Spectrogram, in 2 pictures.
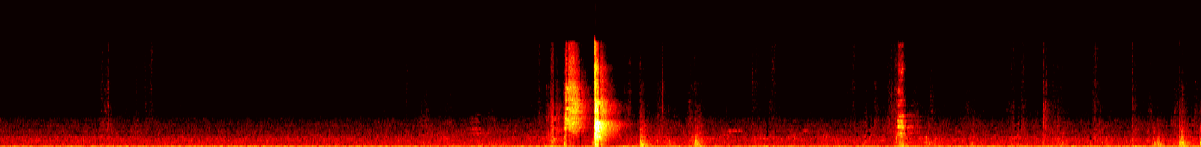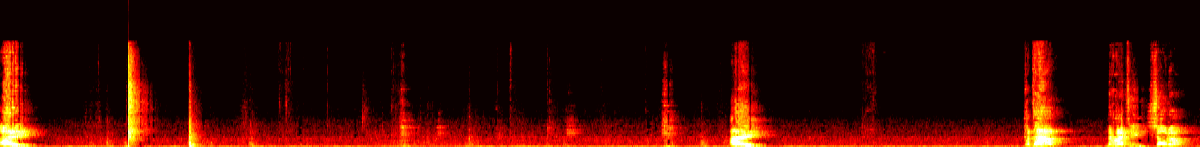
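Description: Solo karate kata (Naihanchi shodan) performed on gym mats: sharp snaps and cracks of the cotton gi and body as techniques are thrown, with two loud short shouts (kiai) about ten seconds apart. A steady low hum runs underneath.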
